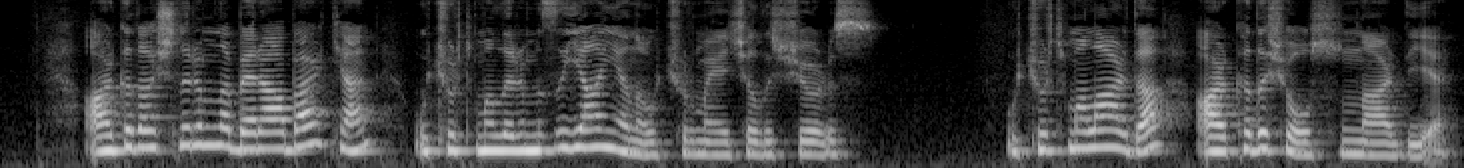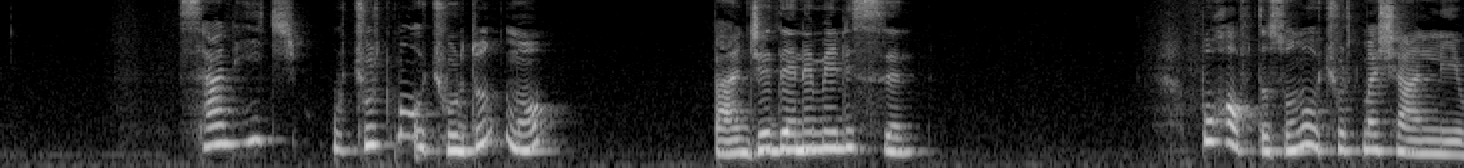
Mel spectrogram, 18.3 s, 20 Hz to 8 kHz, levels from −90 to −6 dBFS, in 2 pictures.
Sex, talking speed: female, 80 wpm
